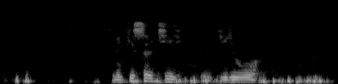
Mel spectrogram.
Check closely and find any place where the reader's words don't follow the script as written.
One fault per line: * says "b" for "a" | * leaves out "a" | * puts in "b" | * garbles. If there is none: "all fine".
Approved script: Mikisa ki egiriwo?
all fine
